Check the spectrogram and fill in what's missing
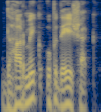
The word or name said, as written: उप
